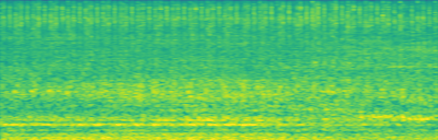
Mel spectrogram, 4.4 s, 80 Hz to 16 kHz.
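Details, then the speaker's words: Ford BA Falcon XR6 with the Barra inline-six at a seller's inspection, giving a lumpy, uneven idle with irregular stumbles, running really rough with a miss; a broken or chopped wire was spotted, cause unconfirmed. "running a little bit rough. What do you reckon? It's running really rough."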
